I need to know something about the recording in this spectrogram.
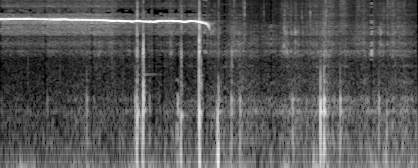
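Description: A gundog whistle blown in one long, steady, high-pitched blast that stops sharply about two seconds in, used to call in a cocker spaniel. A few soft knocks and rustles follow.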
